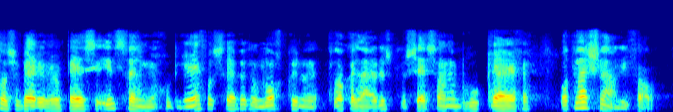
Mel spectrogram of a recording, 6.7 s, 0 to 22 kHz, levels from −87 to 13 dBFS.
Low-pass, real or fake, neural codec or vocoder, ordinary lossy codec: 7.2 kHz; fake; codec, 16 kHz, 2 kbps, FreqCodec, smaller model; AAC, 48 kbps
